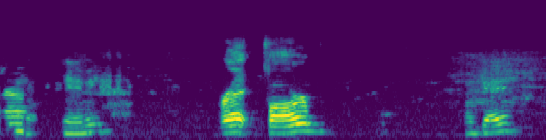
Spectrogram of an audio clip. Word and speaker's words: Favre: If you look when he was drafted, he was actually drafted Brett Favre. And that's the way it's pronounced, Brett Favre.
